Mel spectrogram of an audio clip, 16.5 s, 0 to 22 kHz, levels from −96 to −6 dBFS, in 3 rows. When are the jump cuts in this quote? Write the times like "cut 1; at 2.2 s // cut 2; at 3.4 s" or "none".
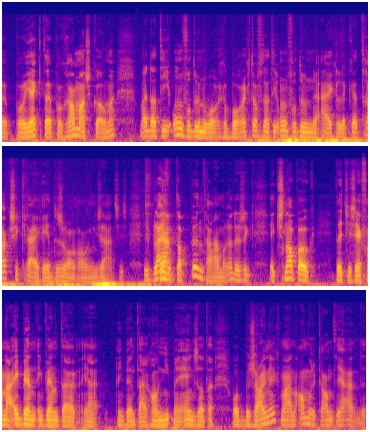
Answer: none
